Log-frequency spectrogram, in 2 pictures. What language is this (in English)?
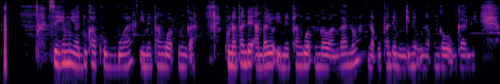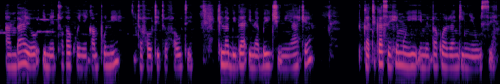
Swahili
